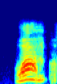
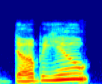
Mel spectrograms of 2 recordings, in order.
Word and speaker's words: Wumpa: Oh, guampa. What the fuck is that? Okay, let me spell it for you because you still didn't say it the right way. Wumpa.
